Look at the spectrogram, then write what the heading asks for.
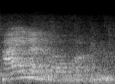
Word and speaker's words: island: nya i onodo isod darah in common on sama destination and the komodo na komodo komodo ini tadi bacanya island kata s-nya itu silent silent itu berarti engak dicapin ya di ya island ya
